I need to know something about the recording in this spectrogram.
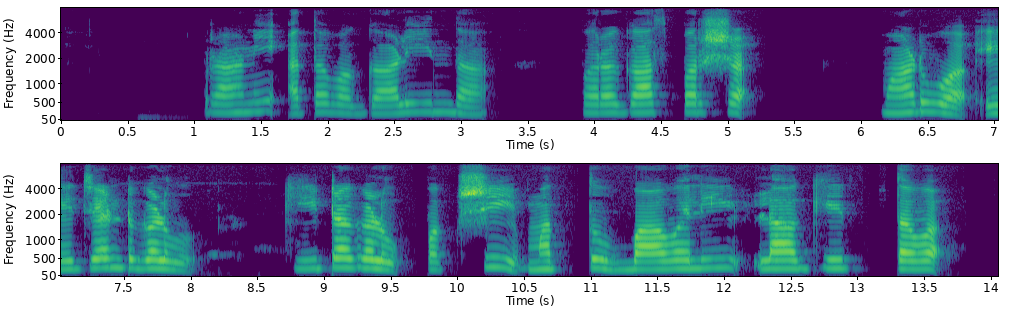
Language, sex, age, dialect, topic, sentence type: Kannada, male, 31-35, Central, agriculture, statement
